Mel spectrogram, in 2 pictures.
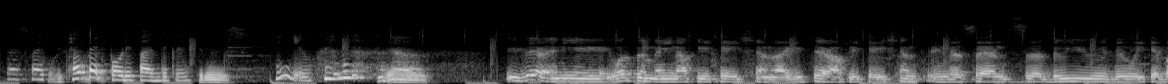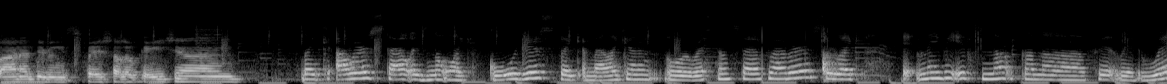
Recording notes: Sorry about the audio issues guys!!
